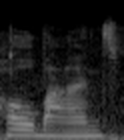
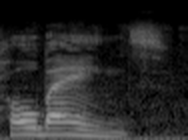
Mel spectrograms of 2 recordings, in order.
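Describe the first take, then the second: First: The last syllable sounds like 'bine'. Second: The last syllable sounds like 'bane'. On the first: The speaker calls it wrong. "I call them Holbeins" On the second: The speaker calls it right. "but they are pronounced Holbeins"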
